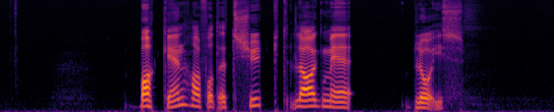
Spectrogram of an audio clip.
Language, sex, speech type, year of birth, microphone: Norwegian, male, read, 1987, Sennheiser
